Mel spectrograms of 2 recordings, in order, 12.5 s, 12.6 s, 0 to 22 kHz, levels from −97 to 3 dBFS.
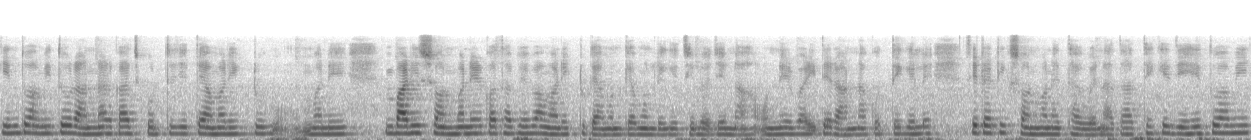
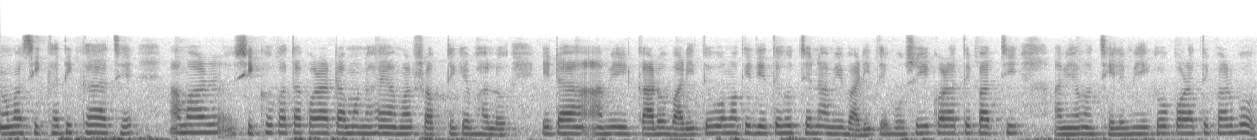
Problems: none marked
